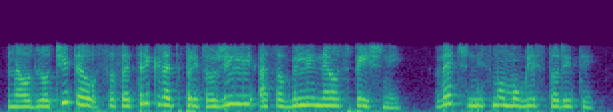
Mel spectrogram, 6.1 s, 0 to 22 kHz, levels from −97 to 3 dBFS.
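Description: From start to finish the speech sounds rough and grainy, with a noisy, sandpapery edge on the vowels, and there's nothing above about 4.1 kHz, so it's squeezed into a narrowband phone-like range. That's heavy damage from what is likely Opus compression in its music (CELT) mode. The encoder is starved of bits, so it fills bands with folded or noise-like content, and the result fits a bitrate down around 8 kbps.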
